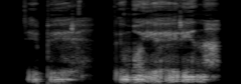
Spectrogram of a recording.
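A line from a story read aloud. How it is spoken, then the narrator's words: Hoarse whisper. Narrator (Russian): охрипшим голосом шепнул он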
